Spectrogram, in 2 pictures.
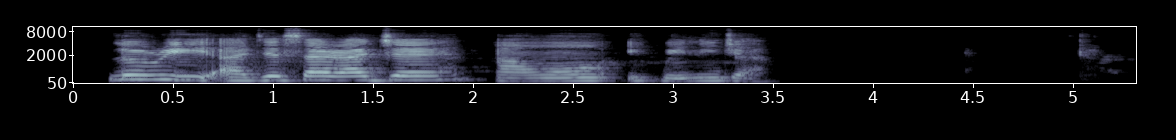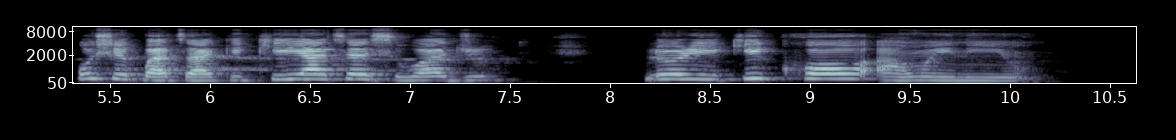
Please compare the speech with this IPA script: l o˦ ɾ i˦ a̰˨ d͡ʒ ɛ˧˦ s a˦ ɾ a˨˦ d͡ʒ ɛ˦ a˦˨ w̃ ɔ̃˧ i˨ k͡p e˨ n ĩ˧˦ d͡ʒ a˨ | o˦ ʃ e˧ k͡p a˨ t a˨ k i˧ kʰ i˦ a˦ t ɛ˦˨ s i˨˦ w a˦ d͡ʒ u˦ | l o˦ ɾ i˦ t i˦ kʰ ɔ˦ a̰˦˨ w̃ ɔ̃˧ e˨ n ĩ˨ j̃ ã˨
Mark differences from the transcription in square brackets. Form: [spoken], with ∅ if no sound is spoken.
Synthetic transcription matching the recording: l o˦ ɾ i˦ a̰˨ d͡ʒ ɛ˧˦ s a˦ ɾ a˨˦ d͡ʒ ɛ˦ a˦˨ w̃ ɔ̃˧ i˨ k͡p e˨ n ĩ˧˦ d͡ʒ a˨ | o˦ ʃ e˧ k͡p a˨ t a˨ k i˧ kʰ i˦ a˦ t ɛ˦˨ s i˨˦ w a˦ d͡ʒ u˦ | l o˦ ɾ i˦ [k] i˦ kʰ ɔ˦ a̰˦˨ w̃ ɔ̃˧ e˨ n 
